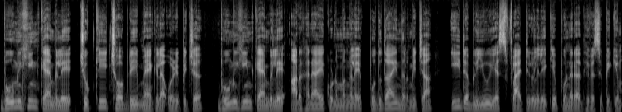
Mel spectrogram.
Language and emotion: Malayalam, neutral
